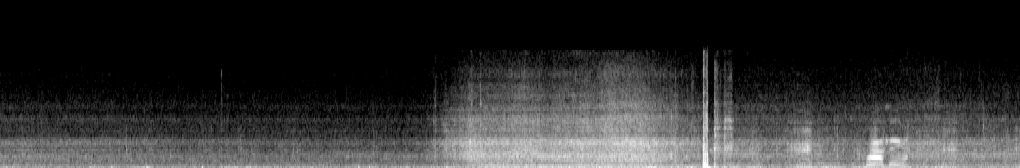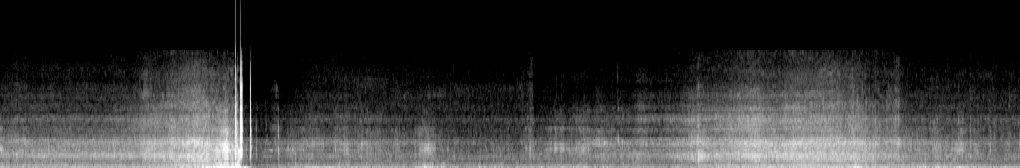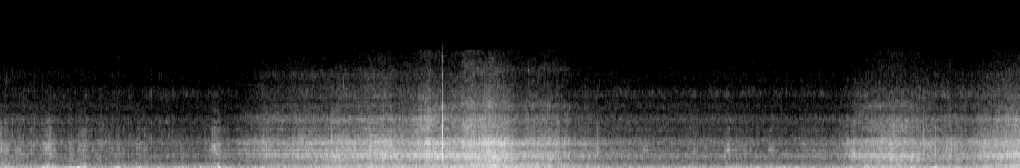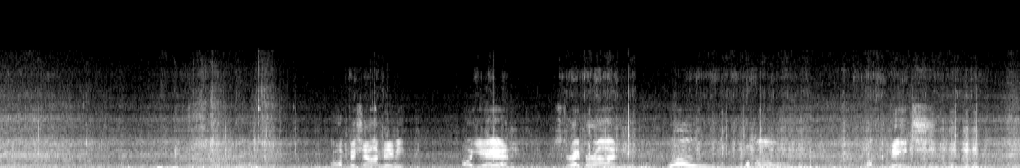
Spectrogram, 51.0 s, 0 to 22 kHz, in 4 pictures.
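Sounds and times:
ocean surf washing in: 0:00.0 - 0:51.0.

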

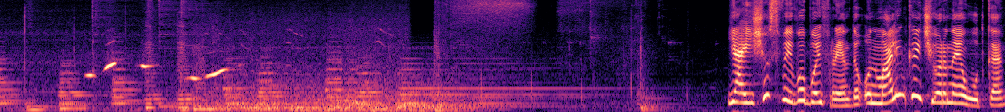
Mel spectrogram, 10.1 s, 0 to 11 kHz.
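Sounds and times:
light background music: 0:00.0 - 0:06.3
cheerful whistle: 0:00.8 - 0:02.4.

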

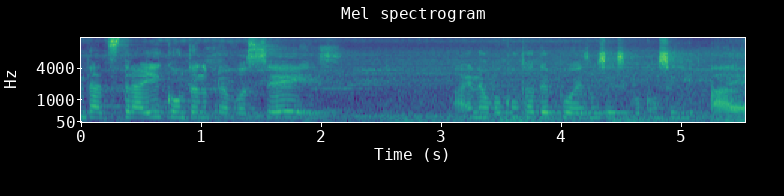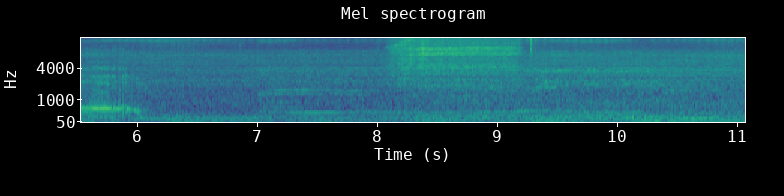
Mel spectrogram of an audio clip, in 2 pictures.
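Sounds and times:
tattoo machine buzzing: 0:00.9 - 0:11.0
hiss: 0:05.6 - 0:11.0.

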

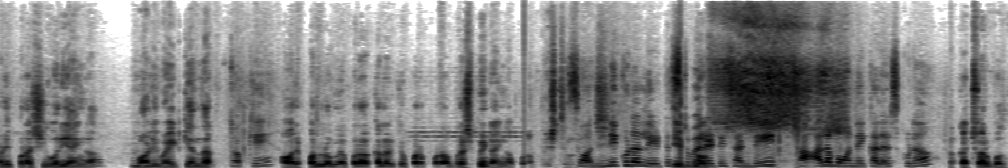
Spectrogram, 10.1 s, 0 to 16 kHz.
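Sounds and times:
people talking: 0:05.8 - 0:09.3.

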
